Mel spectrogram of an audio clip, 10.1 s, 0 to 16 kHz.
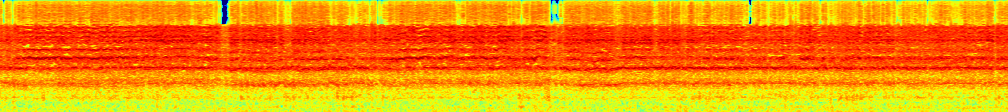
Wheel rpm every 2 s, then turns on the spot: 220, 220, 220, 230, 230.
none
